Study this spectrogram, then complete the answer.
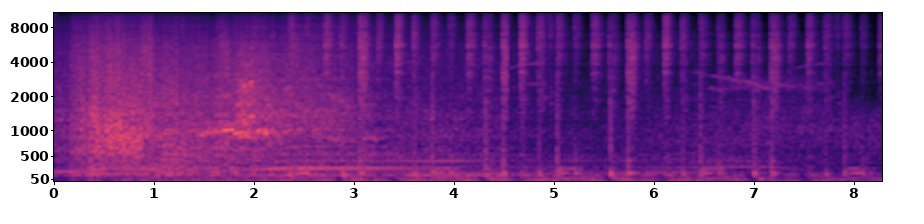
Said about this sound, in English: Then turns the car around and drives off in a cloud of dust.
